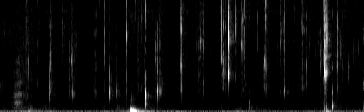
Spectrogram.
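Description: Soft chewing and biting on a thigh: faint, sparse wet clicks and squishy mouth sounds, with a couple of louder dull thumps standing out.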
